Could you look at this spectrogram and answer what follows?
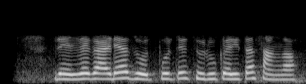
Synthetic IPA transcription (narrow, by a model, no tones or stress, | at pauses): ɾelʋeɡaɽjad͡zʱod̪̚puɾt̪esuɾukəɾit̪asãŋɡa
